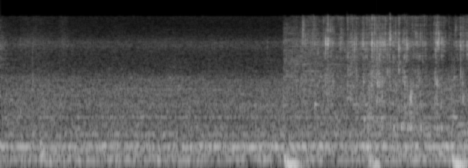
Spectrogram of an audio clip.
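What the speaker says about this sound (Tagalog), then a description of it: "Then, lalagyan natin ng tubig, guys." Water is poured onto freshly grated whole coconut to make coconut milk, a steady close splashing fill that grows a little brighter toward the end, with no voices.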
